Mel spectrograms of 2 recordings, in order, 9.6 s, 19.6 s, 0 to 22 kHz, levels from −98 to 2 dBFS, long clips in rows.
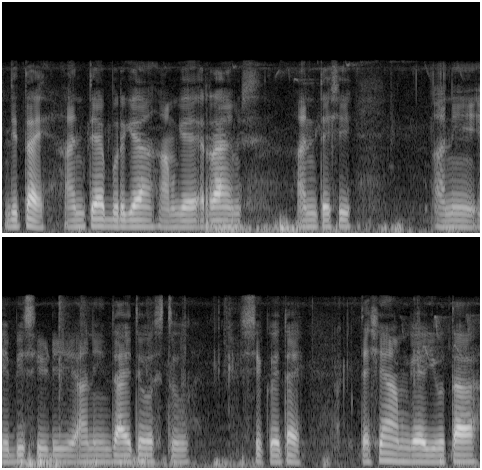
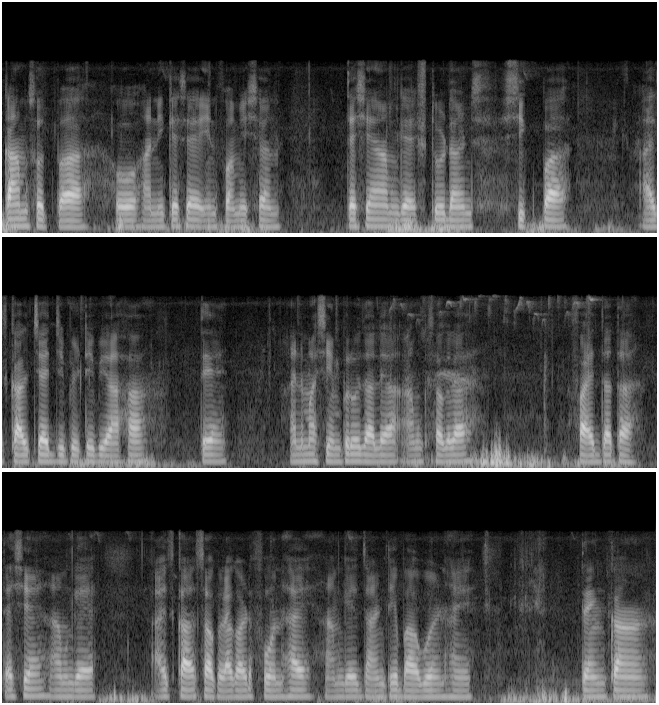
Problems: none marked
